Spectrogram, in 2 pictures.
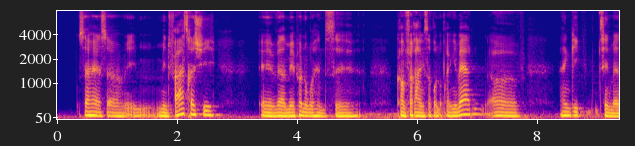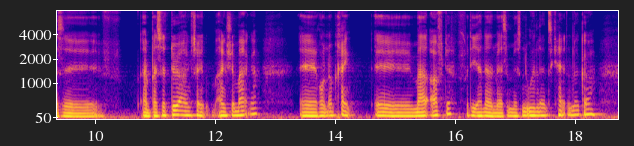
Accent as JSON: {"language": "Danish", "town": "Charlottenlund", "region": "Capital Region of Denmark", "country": "Denmark", "tie": "born or raised there", "said": "Ja, jeg voksede op i Charlottenlund, lidt nord for København."}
